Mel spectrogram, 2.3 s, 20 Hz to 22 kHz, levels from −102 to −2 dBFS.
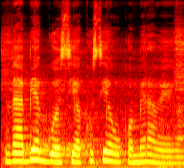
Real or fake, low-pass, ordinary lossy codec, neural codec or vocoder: real; none; none; none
